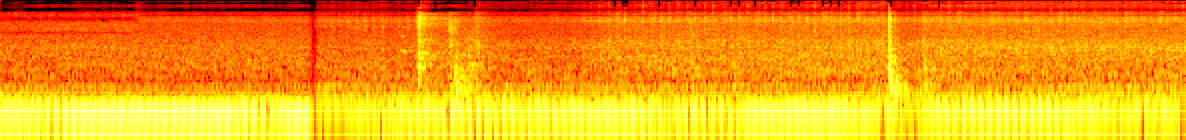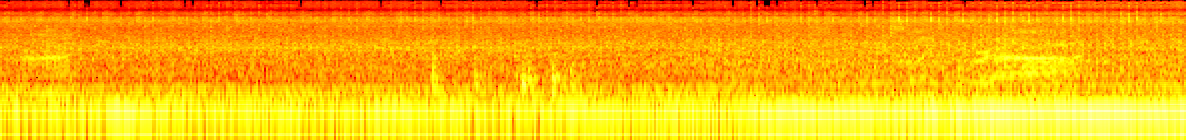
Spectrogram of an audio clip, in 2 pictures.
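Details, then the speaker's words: Honda Civic EG hatchback idling after fuel pump reinstall for a track fuel-starvation problem; steady even low idle, no stumbling or surging, a few handling clicks, no fuel leaks, running well. "Sounds like it's running good. Doesn't look like it's leaking back there."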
